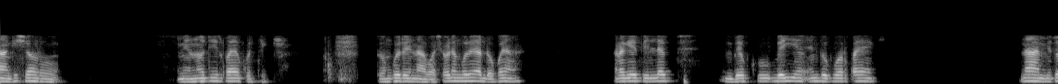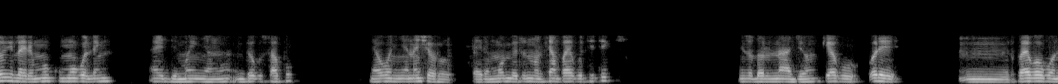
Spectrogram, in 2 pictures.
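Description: No faults to report in this speech; the Speex coding path runs as expected, with the band topping out near 3.8 kHz and only light coding texture.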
